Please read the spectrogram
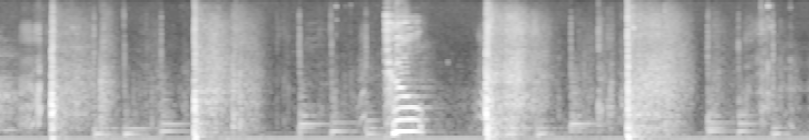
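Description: Rear hook kicks landing on a pair of Thai pads: several sharp slaps, the loudest two in the second half, over background music with a steady pattern of short notes.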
